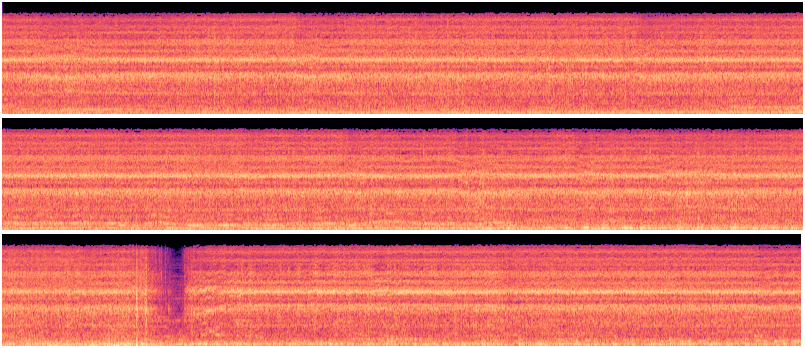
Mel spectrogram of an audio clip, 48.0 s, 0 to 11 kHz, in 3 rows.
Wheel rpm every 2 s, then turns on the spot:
160, 160, 160, 160, 160, 160, 160, 160, 160, 160, 160, 160, 160, 160, 160, 160, 160, 90, 130, 160, 160, 160, 160, 160.
none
